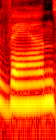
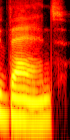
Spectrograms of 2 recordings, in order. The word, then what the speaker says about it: Vans: I notice people say Vans with a long A. It's simply Vans, short and sharp.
